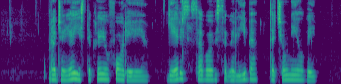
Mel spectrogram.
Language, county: Lithuanian, Vilnius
